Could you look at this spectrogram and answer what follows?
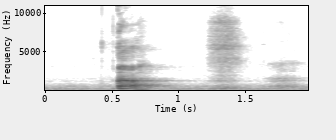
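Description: A single abrupt voiced burst followed by a hissing exhale, a sneeze, in a quiet room.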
